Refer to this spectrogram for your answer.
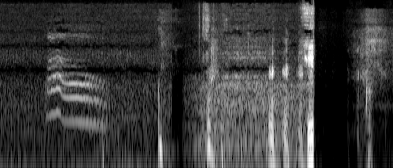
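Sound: cat meowing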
